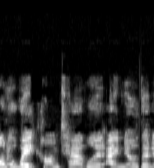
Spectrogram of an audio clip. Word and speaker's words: Wacom: was using a um i call it a wacom tablet i know that it's technically pronounced wacom but i refuse um but i was using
